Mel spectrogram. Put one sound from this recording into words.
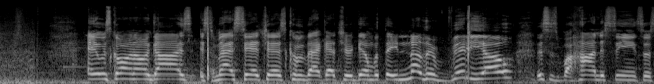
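A young man raps with energy.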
